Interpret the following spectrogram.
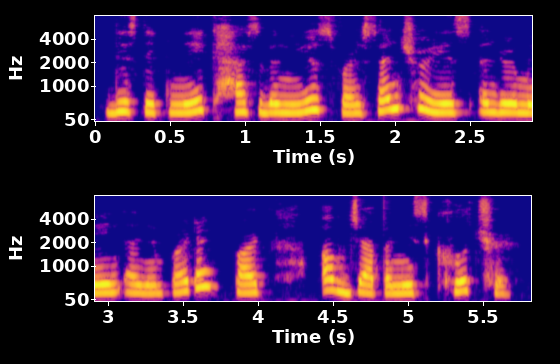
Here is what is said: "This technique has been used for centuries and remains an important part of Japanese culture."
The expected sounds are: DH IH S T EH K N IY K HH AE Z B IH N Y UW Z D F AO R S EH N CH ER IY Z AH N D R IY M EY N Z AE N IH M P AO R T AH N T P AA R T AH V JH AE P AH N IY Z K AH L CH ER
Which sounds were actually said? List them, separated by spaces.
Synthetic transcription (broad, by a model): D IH S T EH K N IY K HH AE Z B IH N Y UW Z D F AO R S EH N CH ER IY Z AH N D R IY M EY N AE N IH M P AO R T AH N T P AA R T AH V JH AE P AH N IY S K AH L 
